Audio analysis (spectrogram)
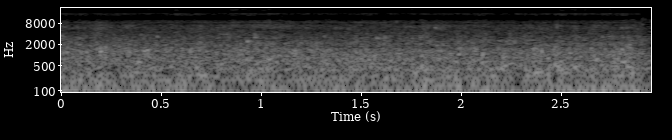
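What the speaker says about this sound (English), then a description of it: "definitely our mountain stream of the day" A clear mountain stream on the Appalachian Trail in Massachusetts flowing steadily, making a continuous, even wash of rushing and trickling water with no voices.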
